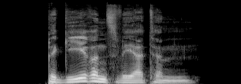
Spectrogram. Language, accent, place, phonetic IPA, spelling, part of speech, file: German, Germany, Berlin, [bəˈɡeːʁənsˌveːɐ̯təm], begehrenswertem, adjective, De-begehrenswertem.ogg
- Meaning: strong dative masculine/neuter singular of begehrenswert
